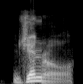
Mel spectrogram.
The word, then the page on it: general: British English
